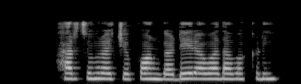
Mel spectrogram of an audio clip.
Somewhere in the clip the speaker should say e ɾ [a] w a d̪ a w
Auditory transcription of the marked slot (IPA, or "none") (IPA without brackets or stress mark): a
